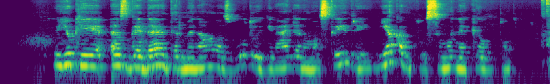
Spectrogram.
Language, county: Lithuanian, Vilnius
